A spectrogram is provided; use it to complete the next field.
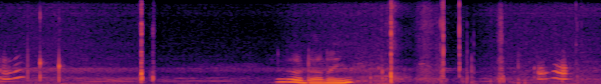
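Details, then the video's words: A pet lorikeet babbles in rough, speech-like bursts during a ramble and lens lick, with a warbling, wavering phrase in the middle, scattered sharp clicks, and a person talking nearby. "Lorikeet silly talk"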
